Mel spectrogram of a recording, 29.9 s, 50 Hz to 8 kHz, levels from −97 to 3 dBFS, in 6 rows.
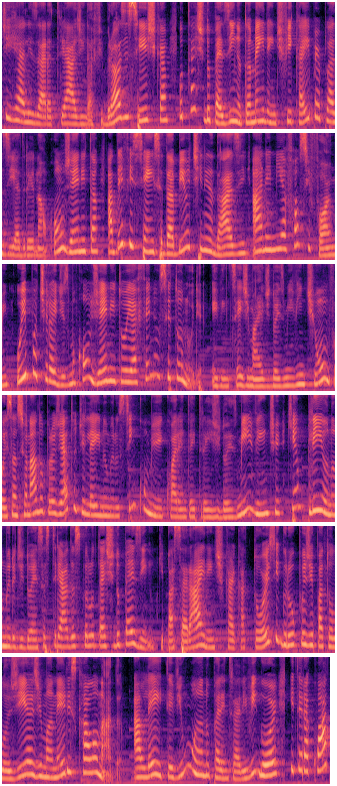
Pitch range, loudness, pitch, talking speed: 200-295 Hz, -20 LUFS, 245 Hz, 160 wpm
